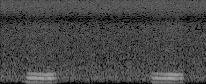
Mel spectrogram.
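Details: Jack, a pet cat asleep indoors on notes and USB cables, twitching and making noises while dreaming; two soft, steady humming snore tones, each about half a second long and roughly two and a half seconds apart, over faint room hiss.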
